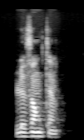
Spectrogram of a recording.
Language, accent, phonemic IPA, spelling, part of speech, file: French, France, /lə.vɑ̃.tɛ̃/, levantin, adjective, LL-Q150 (fra)-levantin.wav
- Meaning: Levantine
